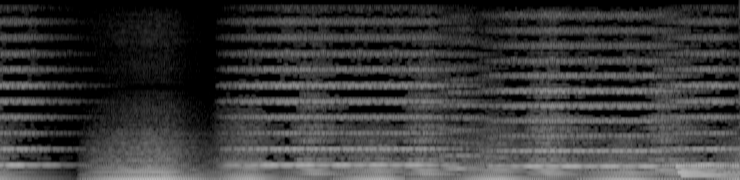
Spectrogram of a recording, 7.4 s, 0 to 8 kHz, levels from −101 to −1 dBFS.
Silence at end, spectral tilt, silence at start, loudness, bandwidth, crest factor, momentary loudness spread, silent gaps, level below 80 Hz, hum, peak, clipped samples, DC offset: 0 s; -6 dB/octave; 0 s; -40 LUFS; 8 kHz; 16 dB; 12 LU; none; -44 dBFS; none; -24 dBFS; under 0.1%; under 0.1%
